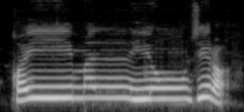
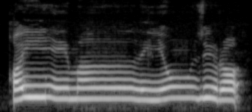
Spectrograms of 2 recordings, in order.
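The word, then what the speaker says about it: قَيِّمًا لِيُنْذِرَ: Nah, qayman liyunzira di sini hukumnya idgham bila gunnah. Karena apa? Karena huruf mim berharakat fathah tanwin bertemu huruf lam tasydid. Dibacanya lebur tanpa dengung dan bunyi tanwinnya pun hilang. Qayman liyunzira.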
